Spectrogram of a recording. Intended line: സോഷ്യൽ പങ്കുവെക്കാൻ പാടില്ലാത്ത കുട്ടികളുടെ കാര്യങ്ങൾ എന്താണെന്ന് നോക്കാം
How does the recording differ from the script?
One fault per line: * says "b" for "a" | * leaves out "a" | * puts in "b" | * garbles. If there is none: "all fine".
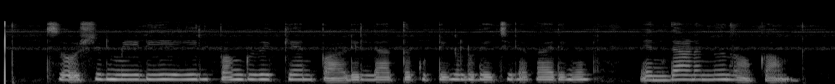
* puts in "മീഡിയയിൽ"
* puts in "ചില"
